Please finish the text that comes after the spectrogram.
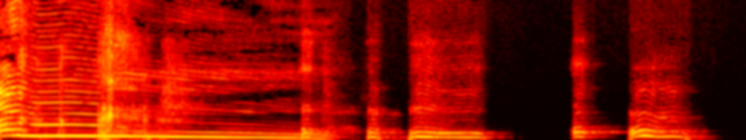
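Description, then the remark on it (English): A person imitates an owl with a long, sliding hooting howl, followed by several shorter hoot-like vocal bursts, fairly loud with no other sounds around it. “It sounded like an owl for a second.”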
